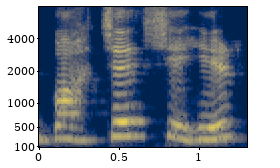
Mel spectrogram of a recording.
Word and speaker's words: Bahçeşehir: Um, our university's name is Bacher, but it's a little hard to pronounce for non-Turkish speakers.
